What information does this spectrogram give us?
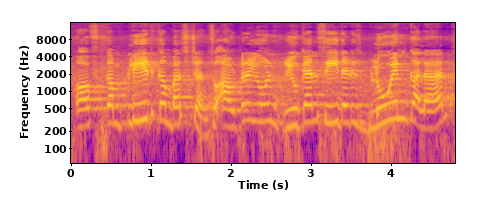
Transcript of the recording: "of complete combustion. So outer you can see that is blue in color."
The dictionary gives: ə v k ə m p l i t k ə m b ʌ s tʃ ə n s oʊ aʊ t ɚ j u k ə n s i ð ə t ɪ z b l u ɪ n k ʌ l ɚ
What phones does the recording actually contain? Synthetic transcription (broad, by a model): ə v k ə m p l i t k ə m b ʌ s tʃ ə n s oʊ aʊ t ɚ j u k ə n s i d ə t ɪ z b l u ɪ n k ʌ l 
